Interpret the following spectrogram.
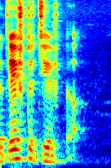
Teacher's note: राग जन राग जन्यादिक यथेष् चेष्टाधिकम नस्या चेष्टा नहीं होनी चाहिए यहां पे ठकार नहीं टकार होना चाहिए यथेष्ठ चेष्टा ठ महाप्राण नहीं अल्पप्राण होना चाहिए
